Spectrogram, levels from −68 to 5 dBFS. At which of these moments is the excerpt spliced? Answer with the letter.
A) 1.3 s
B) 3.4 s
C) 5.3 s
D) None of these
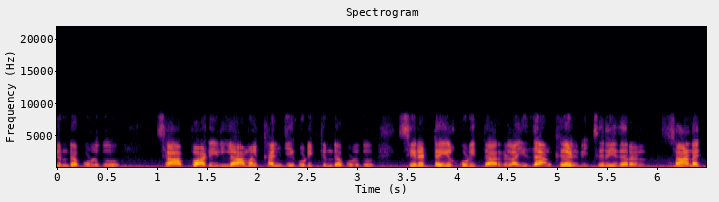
C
